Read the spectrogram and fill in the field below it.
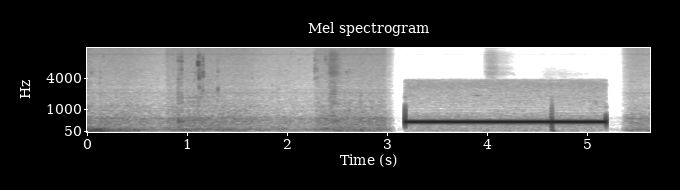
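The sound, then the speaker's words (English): A steady, loud telephone dial tone hums at a single pitch for about two seconds as a call is placed, following a few seconds of quiet background rustle and faint clicks. “So let's uh, just give him a call, hey?”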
